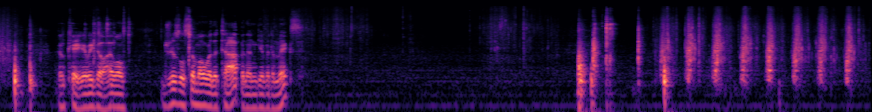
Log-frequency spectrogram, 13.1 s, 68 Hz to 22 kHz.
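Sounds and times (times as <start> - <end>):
popcorn tossed in a bowl: 9.8 - 13.0.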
